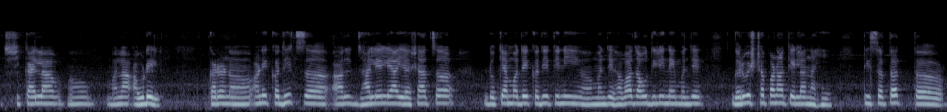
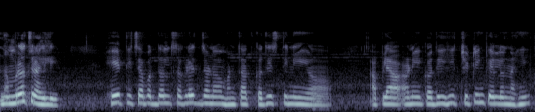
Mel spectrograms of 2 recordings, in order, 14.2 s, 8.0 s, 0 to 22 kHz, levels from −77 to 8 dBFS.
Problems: constant background noise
